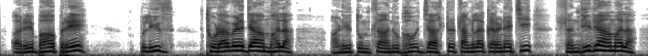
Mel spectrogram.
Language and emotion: Marathi, fearful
